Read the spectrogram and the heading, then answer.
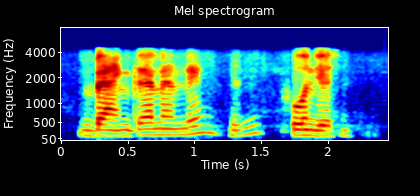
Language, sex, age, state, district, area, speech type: Telugu, male, 18-30, Andhra Pradesh, Eluru, rural, conversation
